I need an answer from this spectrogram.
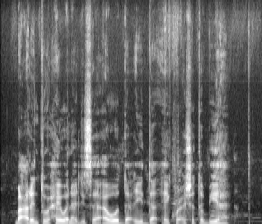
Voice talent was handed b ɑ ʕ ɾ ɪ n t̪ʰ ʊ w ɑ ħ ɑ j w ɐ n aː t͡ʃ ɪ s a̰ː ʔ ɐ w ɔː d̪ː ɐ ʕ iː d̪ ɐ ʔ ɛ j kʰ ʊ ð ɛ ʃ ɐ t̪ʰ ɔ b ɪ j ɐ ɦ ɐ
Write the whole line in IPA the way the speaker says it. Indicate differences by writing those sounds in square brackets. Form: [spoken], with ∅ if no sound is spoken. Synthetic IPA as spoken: b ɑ ʕ ɾ ɪ n t̪ʰ ʊ w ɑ ħ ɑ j w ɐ n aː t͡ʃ ɪ s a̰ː ʔ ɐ w ɔː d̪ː ɐ ʕ iː d̪ ɐ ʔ ɛ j kʰ ʊ [ʕ] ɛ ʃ ɐ t̪ʰ ɔ b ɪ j ɐ ɦ ɐ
